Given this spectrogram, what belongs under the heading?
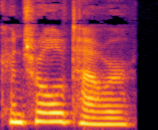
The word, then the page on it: control tower: American English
